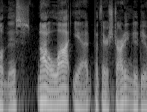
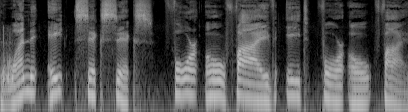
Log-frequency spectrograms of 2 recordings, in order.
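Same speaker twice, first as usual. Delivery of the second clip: very slow, careful and clear, each digit separate; 6 semitones higher than usual. Repeating a phone number once more for everybody, nice and slow. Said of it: "nice and slow for everybody".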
